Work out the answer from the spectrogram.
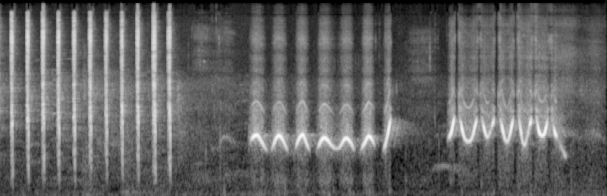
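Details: An Indian ringneck parakeet whistles. About ten sharp rhythmic clicks come first, then a fast warbling whistle with rapid up-and-down trills repeated in two bursts, and a brief quiet pause between them.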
